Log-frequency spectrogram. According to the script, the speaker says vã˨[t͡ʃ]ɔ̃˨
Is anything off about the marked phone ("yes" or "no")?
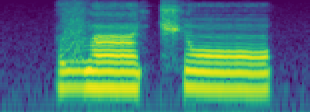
no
